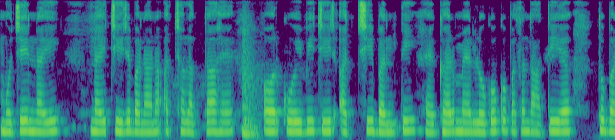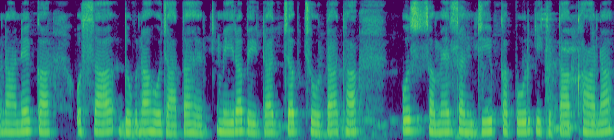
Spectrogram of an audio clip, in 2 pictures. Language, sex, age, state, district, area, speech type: Hindi, female, 18-30, Madhya Pradesh, Gwalior, rural, spontaneous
